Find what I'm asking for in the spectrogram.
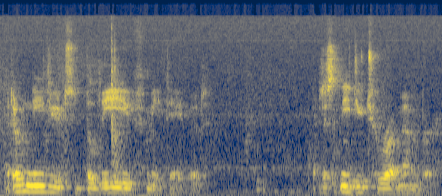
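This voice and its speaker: A man playing a calm, grandiose cult leader who speaks softly and with chilling composure. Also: fairly low pitch, moderate pace, natural voice. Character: calm, menacing middle-aged male cult leader. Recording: roomy and distant with faint noise.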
